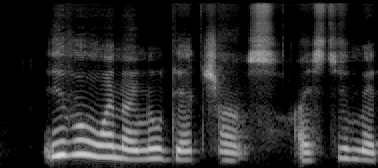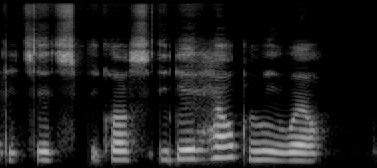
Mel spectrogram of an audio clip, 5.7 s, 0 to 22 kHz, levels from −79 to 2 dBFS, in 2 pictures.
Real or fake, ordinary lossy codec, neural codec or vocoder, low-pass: fake; none; autoencoder, 48 kHz, 32 numbers a frame, DAC-VAE, trained on Japanese speech; none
